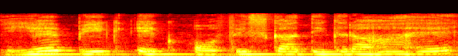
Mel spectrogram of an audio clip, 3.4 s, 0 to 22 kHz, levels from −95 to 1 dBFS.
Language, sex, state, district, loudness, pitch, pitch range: Hindi, male, Madhya Pradesh, Dhar, -15 LUFS, 170 Hz, 160-175 Hz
